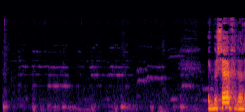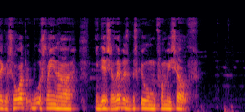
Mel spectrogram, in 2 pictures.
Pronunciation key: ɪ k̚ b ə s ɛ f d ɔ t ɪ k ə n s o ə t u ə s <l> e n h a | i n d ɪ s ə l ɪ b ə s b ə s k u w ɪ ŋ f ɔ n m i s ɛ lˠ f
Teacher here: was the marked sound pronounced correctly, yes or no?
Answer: yes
